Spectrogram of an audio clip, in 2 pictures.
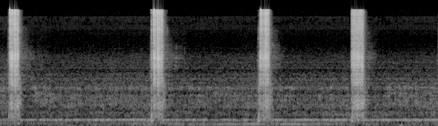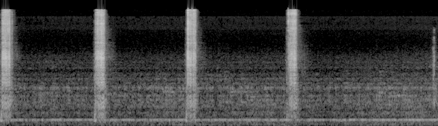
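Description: Electric arc welder struck in short bursts: about eight brief crackling arcs, roughly one every two seconds, stitch-welding the wedge back onto the splitter beam, over a steady low hum.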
